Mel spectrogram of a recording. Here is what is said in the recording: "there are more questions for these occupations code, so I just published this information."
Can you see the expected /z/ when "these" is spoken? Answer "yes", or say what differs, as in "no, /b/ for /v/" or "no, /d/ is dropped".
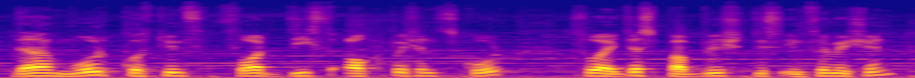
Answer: no, /s/ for /z/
